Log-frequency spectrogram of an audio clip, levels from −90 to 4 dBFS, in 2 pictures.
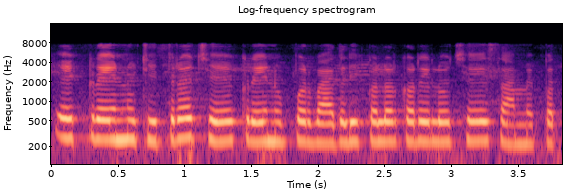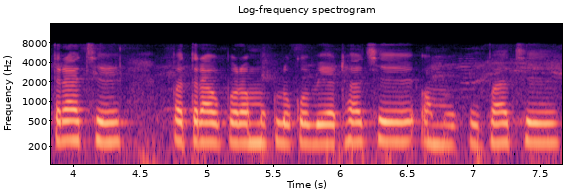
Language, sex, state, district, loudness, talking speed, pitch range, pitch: Gujarati, female, Gujarat, Gandhinagar, -14 LUFS, 180 wpm, 225-245 Hz, 235 Hz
